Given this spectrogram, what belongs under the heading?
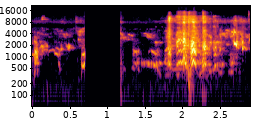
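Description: Native country chickens on a poultry farm cluck in close, scattered bursts, falling briefly silent before a busier, overlapping stretch of clucking.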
